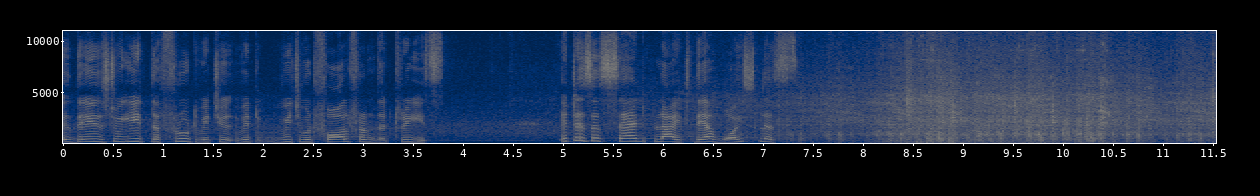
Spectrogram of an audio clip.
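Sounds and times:
speech: 0.0s - 3.9s, 5.0s - 7.8s
heavy coal train rolling past on the tracks: 4.3s - 11.5s
coal train wagons clattering over the rails: 7.2s - 11.5s.

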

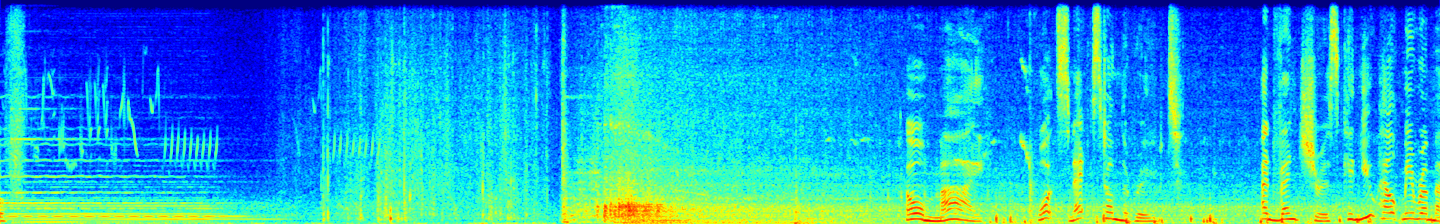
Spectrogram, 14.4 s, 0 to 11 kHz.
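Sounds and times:
speech: 0.0s - 0.4s, 9.1s - 11.9s, 12.6s - 14.3s
melodic chime: 0.0s - 2.6s
bus engine cranking and idling: 0.0s - 3.1s, 5.5s - 14.3s.

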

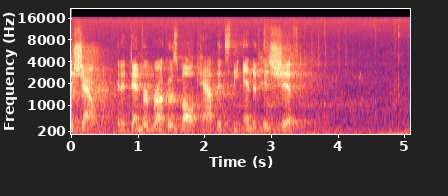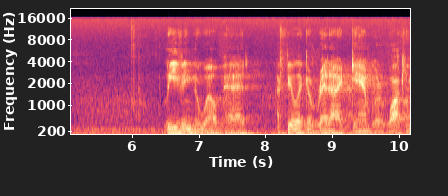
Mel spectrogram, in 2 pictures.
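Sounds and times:
speech: 0.0s - 3.6s, 6.5s - 10.1s
cars and trucks driving out of a mine: 3.6s - 10.1s.

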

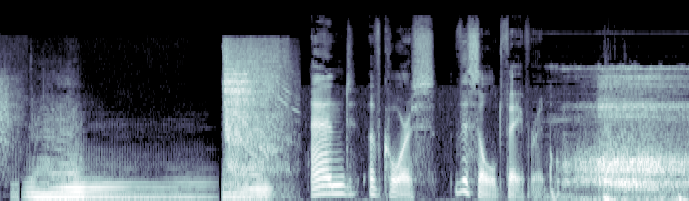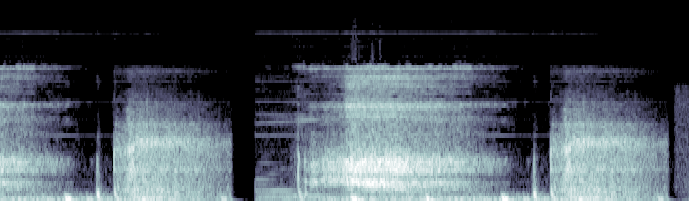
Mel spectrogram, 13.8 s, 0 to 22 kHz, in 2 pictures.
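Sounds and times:
speech: 0.1s - 1.0s, 3.3s - 5.8s
masked film villain's mechanical respirator breathing: 5.5s - 9.2s, 9.9s - 13.6s.

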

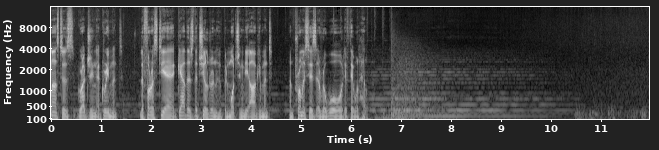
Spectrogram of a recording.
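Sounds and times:
speech: 0.0s - 6.5s
heavy rain patter: 0.0s - 11.9s
low sustained droning tone: 6.8s - 10.8s.

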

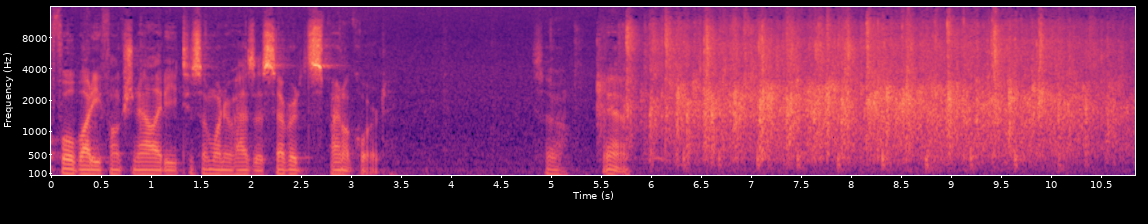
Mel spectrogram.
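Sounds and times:
speech: 0.0s - 3.4s, 4.8s - 6.0s
muted audience applause: 5.5s - 10.8s.

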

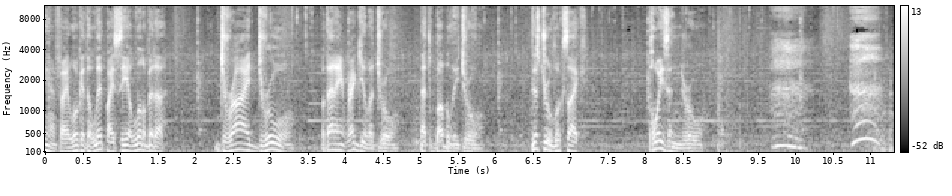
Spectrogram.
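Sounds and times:
speech: 0.0s - 7.3s, 8.0s - 11.3s
person gasping: 9.6s - 11.3s.

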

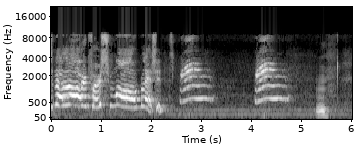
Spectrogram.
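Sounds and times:
steady low hum: 0.0s - 6.0s
speech: 1.0s - 2.9s, 5.3s - 5.7s
cat meowing inside a wall: 2.6s - 3.4s, 4.1s - 4.9s.

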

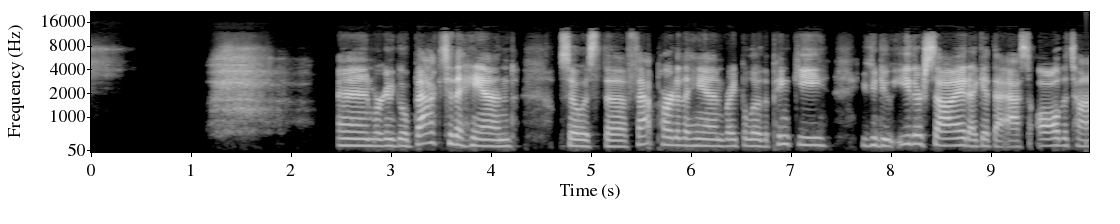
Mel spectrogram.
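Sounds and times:
deep breathing during a guided relaxation exercise: 1.2s - 2.3s
speech: 2.8s - 9.9s.

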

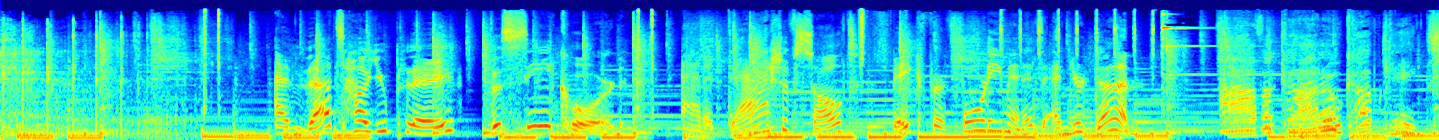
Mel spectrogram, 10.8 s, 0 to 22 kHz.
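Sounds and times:
chainsaw engine revving: 0.0s - 1.7s
speech: 2.1s - 8.8s, 9.4s - 10.7s.

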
